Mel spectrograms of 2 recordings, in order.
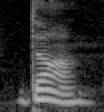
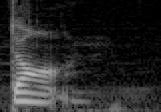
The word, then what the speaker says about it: done: Just be careful you pronounce it done and not dawn.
